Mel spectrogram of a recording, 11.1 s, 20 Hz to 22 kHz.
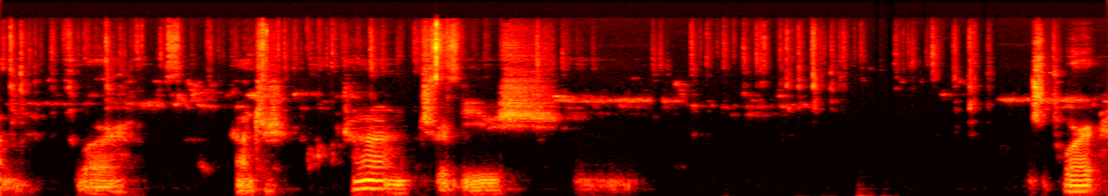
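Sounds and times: faint keyboard typing: 0.0s - 10.6s.

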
